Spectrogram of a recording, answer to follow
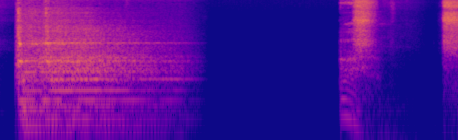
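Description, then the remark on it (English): A person lets out a long, voiced yawn that stretches for about two seconds and trails off, followed after a pause by a couple of short, breathy exhales. “I thought you were about to go into a big, like, the winner, but then you just yawned.”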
